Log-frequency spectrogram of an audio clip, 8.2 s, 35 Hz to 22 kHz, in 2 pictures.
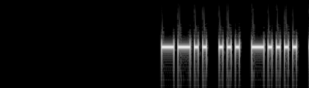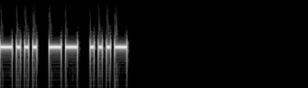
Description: Morse code, heard as a keyed tone, about 22 wpm, 700 Hz. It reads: ZS6BMV
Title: DXCC-100 Call Signs - 6 Characters - Repeated 3x - 22wpm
